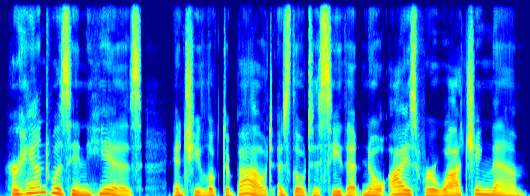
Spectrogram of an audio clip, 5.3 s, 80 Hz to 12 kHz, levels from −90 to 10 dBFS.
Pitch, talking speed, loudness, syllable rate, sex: 200 Hz, 215 wpm, -15 LUFS, 4.8 syllables/s, female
